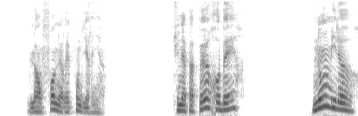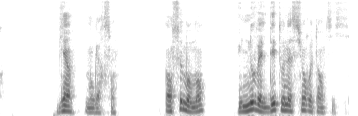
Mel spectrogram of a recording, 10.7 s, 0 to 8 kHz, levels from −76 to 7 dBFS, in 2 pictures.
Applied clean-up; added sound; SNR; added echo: none; none; none; none.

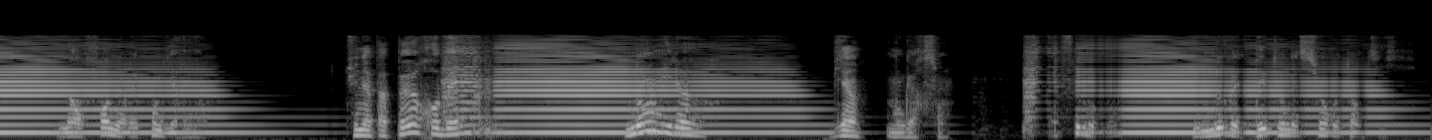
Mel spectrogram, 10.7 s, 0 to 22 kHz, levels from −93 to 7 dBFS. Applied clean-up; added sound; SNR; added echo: neural mask model RNNoise.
